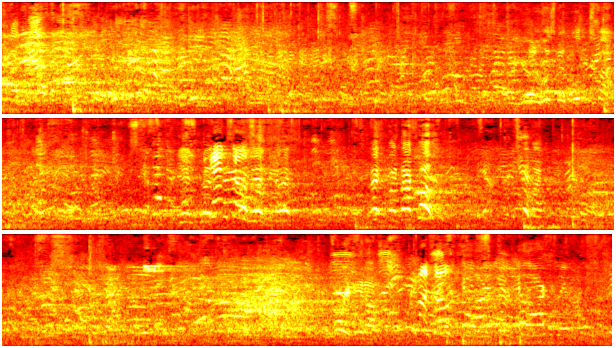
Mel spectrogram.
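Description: A crowd of spectators murmurs and calls out in a large echoing indoor hall.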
